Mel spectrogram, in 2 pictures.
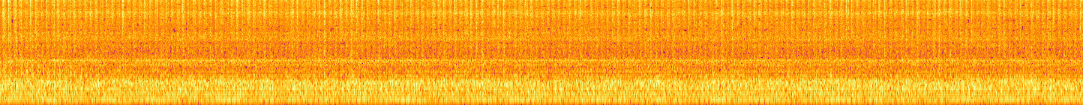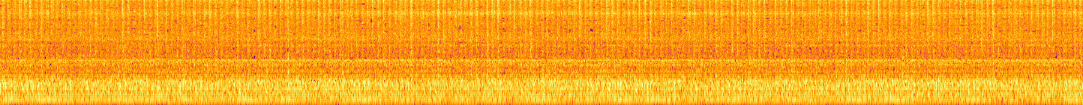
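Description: Electric domestic sewing machine running steadily at an even speed, stitching a straight line of grid stitching through fabric pieces on soluble film.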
